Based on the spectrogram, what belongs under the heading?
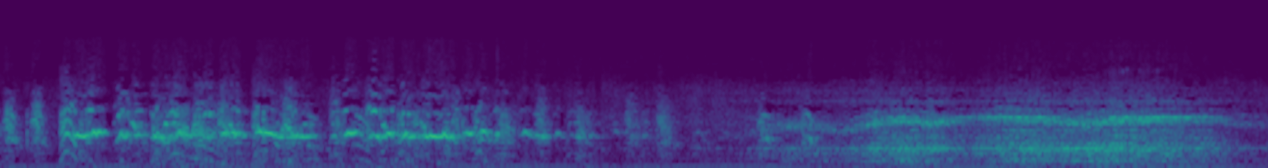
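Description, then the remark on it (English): Several dogs, including Chico and Frisco, bark excitedly in quick, overlapping bursts for several seconds, loudly, before the barking gives way to a steady, sustained droning hum. “I'm going to take these dogs part of the way, just for the sake of appearances.”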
